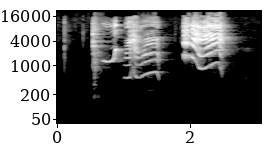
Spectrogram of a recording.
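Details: Pet parrot in a room, saying "Mummy": two nasal, voice-like phrases with gliding harmonic tones, the second dropping sharply in pitch, separated by a short break.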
